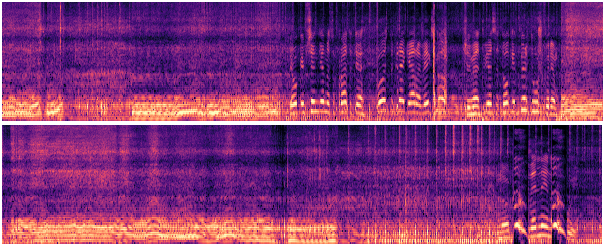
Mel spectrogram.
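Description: A dirt bike engine revs hard, roaring up and down close by.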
